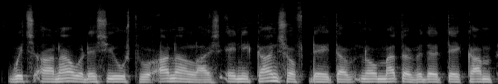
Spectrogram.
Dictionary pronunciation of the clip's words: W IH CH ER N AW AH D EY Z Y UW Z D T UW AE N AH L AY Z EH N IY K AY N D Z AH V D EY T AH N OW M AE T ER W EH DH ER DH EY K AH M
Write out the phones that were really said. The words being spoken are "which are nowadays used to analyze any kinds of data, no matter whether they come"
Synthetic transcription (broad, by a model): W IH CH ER N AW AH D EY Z Y UW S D T UW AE N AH L AY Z EH N IY K AY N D S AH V D EY T AH N OW M AE T ER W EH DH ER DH EY K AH M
